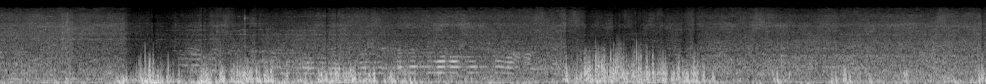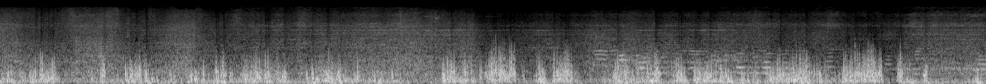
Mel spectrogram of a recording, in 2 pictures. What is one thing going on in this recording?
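A steam locomotive chuffs heavily, puffing out steam.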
